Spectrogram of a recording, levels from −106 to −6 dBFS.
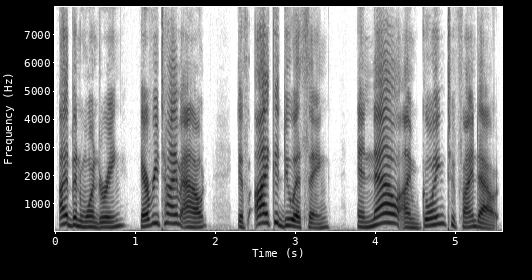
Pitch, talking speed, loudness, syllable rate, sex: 215 Hz, 205 wpm, -19 LUFS, 5.3 syllables/s, female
